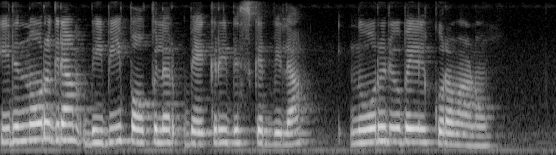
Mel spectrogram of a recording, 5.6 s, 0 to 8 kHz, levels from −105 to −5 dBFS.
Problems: none marked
